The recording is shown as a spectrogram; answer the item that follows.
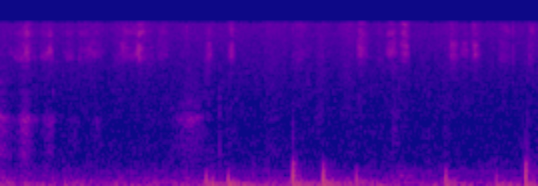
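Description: Dry-erase marker writing on a whiteboard: a faint run of short strokes as letters and numbers are written.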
